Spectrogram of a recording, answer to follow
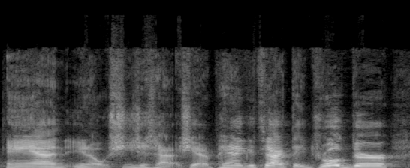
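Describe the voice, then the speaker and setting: Exasperated man ranting a story, lively pitch. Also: fast. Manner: exasperated, sarcastic, swears, acts out quoted people. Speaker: vlogger. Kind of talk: angry storytelling rant.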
